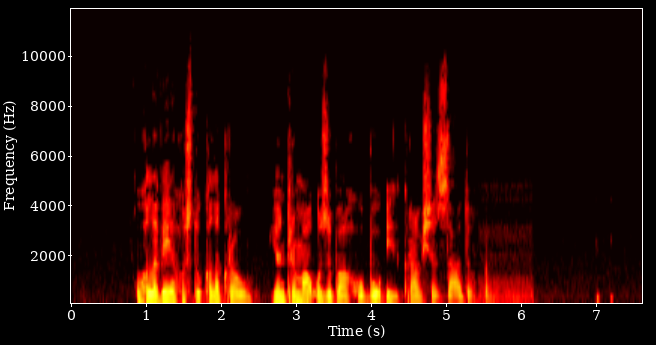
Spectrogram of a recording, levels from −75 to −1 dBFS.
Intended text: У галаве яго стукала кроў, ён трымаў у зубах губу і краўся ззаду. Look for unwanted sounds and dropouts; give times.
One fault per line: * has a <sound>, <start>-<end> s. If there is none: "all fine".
* has a thud, 5.5-6.1 s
